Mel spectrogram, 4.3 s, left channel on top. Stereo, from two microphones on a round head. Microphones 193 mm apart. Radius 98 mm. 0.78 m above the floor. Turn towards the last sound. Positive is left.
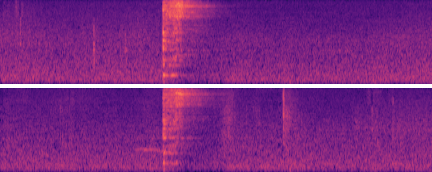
turn(degrees=30)  # may be behind; listen again after turning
